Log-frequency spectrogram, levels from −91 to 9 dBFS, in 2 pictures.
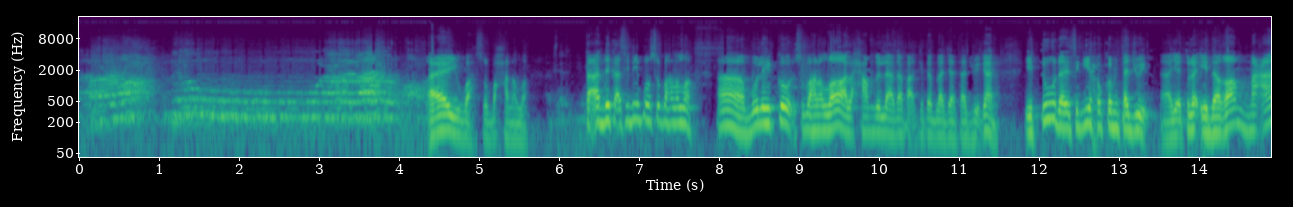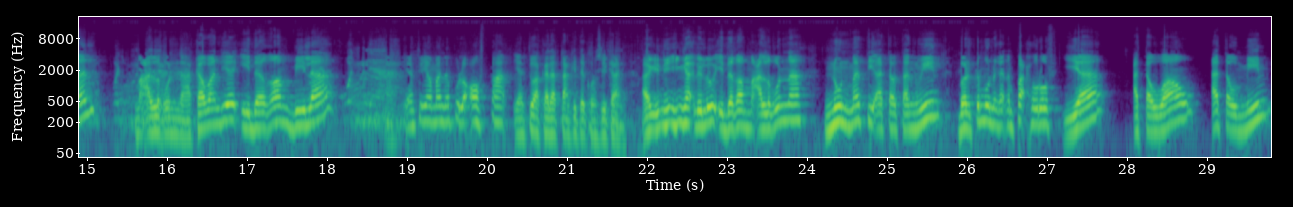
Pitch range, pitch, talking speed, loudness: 130-210 Hz, 170 Hz, 130 wpm, -18 LUFS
